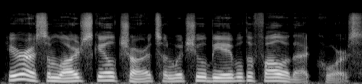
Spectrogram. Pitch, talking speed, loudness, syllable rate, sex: 155 Hz, 250 wpm, -14 LUFS, 6.3 syllables/s, male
